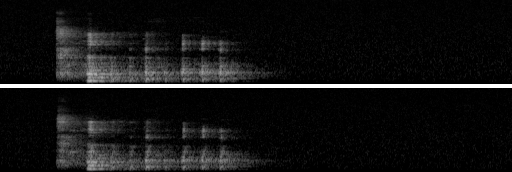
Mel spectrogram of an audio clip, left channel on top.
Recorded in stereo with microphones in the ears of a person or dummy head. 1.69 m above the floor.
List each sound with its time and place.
0.6 s laughter: 60° left (ahead or behind), 8 m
